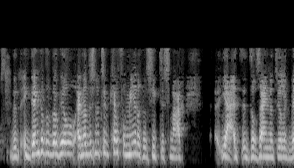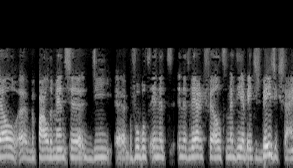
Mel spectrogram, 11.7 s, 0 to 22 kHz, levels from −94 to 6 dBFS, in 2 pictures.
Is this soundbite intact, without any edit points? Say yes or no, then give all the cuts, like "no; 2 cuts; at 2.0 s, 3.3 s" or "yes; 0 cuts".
no; 1 cut; at 3.4 s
